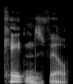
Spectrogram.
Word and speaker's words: Catonsville: Just so you know, Catonsville is pronounced with a long A. It's Catonsville.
